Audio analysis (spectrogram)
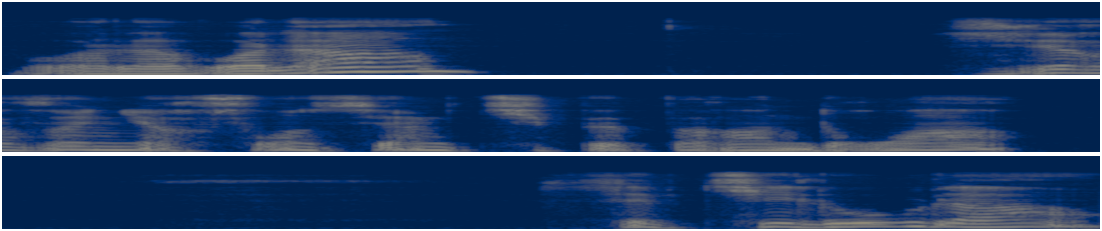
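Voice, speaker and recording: A woman's voice: low-pitched, big pitch swings, slow, gravelly, long pauses, mellow, slightly rough. A woman casually talking viewers through her drawing, hesitant and full of filler words, prone to coughing as she talks. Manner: hesitant, lots of "voilà" and "euh"; coughs and chokes easily when talking. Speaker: amateur artist showing a drawing.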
